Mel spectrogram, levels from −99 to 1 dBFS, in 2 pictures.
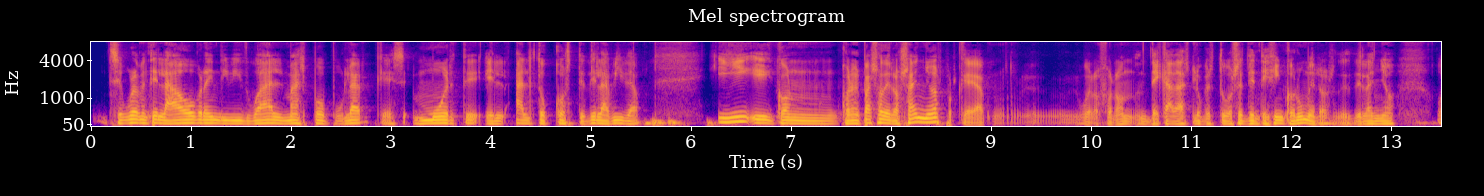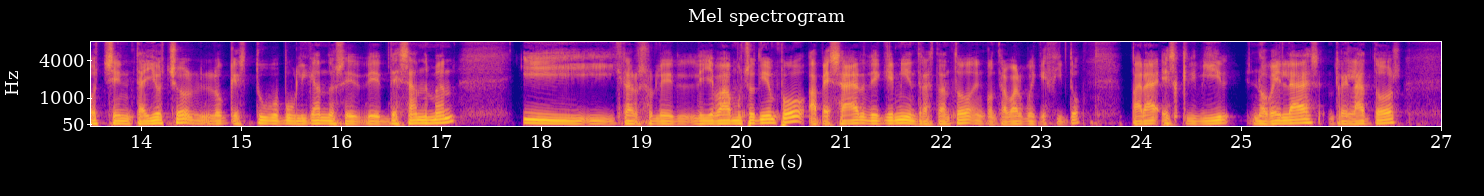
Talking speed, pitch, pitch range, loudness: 145 wpm, 105 Hz, 95-115 Hz, -16 LUFS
